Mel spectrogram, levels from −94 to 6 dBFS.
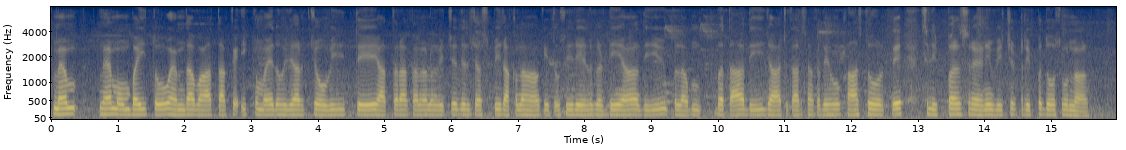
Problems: constant background noise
